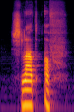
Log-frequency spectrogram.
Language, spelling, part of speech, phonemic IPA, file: Dutch, slaat af, verb, /ˈslat ˈɑf/, Nl-slaat af.ogg
- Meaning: inflection of afslaan: 1. second/third-person singular present indicative 2. plural imperative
